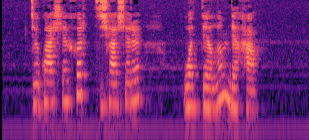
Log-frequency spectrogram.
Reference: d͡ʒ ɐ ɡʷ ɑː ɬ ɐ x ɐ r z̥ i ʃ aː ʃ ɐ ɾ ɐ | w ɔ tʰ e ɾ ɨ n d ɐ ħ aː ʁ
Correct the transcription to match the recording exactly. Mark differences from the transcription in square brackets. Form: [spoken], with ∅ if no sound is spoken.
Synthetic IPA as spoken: d͡ʒ ɐ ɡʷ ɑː ɬ ɐ x ɐ r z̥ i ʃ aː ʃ ɐ ɾ ɐ | w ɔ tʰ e [l] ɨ [m] d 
